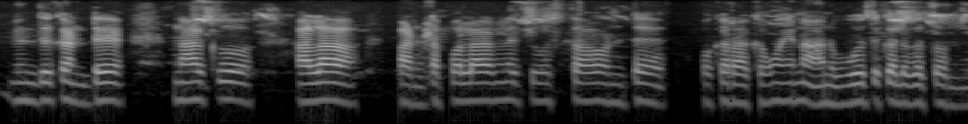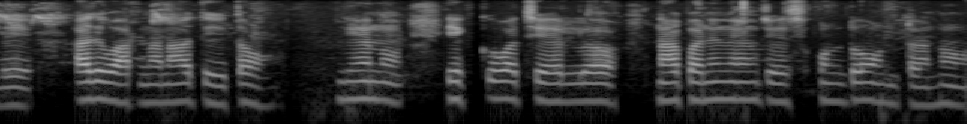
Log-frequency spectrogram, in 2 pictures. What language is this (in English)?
Telugu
